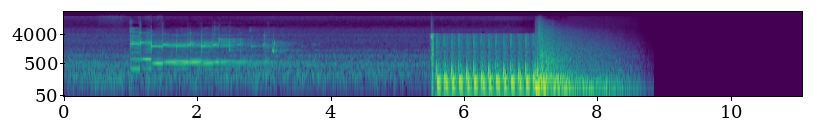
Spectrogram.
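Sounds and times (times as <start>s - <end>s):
background music: 1.0s - 3.7s
rapid machine-gun fire: 5.5s - 8.7s.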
